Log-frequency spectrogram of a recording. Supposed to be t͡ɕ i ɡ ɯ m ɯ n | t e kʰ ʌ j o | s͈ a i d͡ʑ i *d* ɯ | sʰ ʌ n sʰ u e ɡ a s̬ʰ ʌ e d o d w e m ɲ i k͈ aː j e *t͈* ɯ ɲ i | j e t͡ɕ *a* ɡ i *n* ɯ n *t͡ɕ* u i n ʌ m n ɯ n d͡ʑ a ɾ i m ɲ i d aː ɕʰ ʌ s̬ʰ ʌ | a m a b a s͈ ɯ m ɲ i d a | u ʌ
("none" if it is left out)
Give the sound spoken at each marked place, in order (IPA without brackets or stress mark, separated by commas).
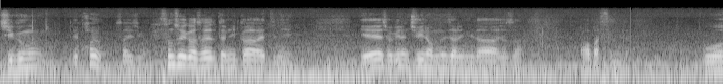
ɡ, t͈, ʌ, n, t͡ɕ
